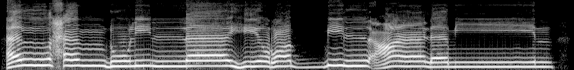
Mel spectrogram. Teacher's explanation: Huruf lam Bapak Ibu sekalian termasuk huruf yang mempunyai sifat mengalir, tawasut, sedikit mengalir. Maka harus mengalir, jangan sampai memantul ya. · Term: lam sukun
